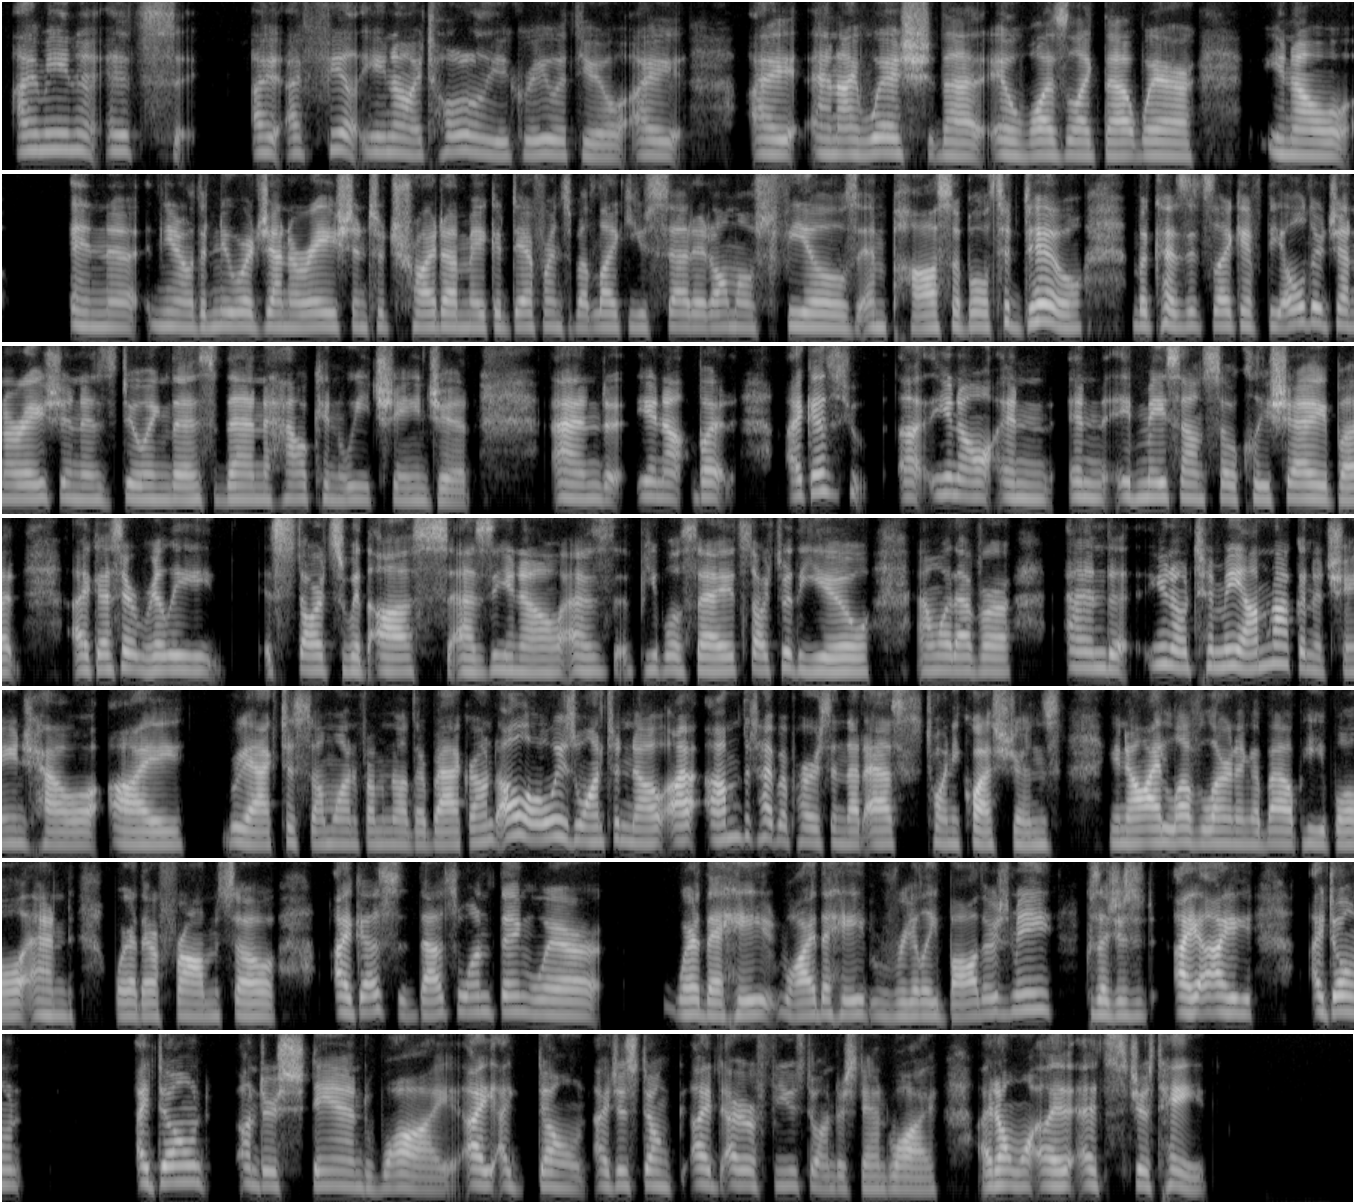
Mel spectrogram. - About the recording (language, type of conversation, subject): English, unstructured, How can people from different backgrounds get along?
- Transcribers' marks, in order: none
